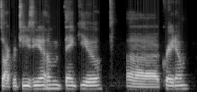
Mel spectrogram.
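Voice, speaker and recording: A man's voice: medium pitch, fairly even intonation, slow pace, mellow, clear, resonant tone, close to an everyday voice. A man playing a rambling, deluded struggling actor. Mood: earnest self-justifying. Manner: hesitant, rambling, earnestly self-justifying. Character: deluded middle-aged male struggling actor, defensive and boastful. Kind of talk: improvised-sounding comic dialogue.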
